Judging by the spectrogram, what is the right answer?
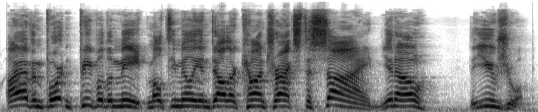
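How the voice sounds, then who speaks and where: An actor playing an arrogant, irritable corporate executive in a video game, sarcastic and condescending. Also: male voice, high voice, moderate pace, sharp tone. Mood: smug, mocking. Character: smug, sneering corporate executive, adult male, arrogant and irritable.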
